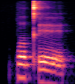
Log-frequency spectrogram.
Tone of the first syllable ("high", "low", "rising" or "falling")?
high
